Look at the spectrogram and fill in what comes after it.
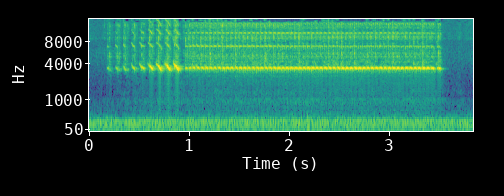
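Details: Single chirp from an Emma field cricket in autumn: about eight fast, high pulses swelling in volume, then a sustained, even high-pitched tone lasting over two seconds before stopping.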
